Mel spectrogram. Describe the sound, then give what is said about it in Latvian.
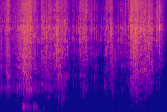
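A plastic packaging pouch, holding a drawstring bag printed with Logitech for carrying a camera, being torn open, with a crinkly, crackling rip and bursts of rustling that rise and fall over a second and a half. Fairly loud, with no voices. “Nāk līdz šāds tie maisiņš. Nu, atrausim vaļā.”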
